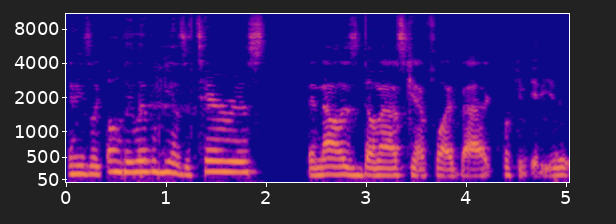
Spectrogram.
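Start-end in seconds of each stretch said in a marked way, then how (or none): 0.4-2.0 acted, high-pitched voice on the verge of tears. Retelling an airport clip of a rioter on a no-fly list: imitating someone near tears. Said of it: "on the verge of tears".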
